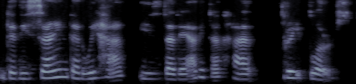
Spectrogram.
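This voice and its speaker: Gravelly-voiced woman presenting slides. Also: mid-range voice, darkish tone, lo-fi sound. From Ecuador. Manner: careful, slightly halting non-native English with fillers. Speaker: student presenter.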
